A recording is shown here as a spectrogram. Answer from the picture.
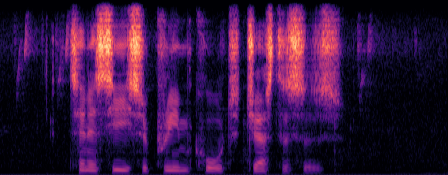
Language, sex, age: English, male, 21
